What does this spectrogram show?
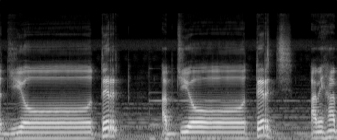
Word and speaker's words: ज्योति: अब एक चीज ध्यान दे, बहुत लोग ज्योति बोलते, ज्योति नहीं, ज्योति, ज य मिलके जिया और ओ की मात्रा ज्योति।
